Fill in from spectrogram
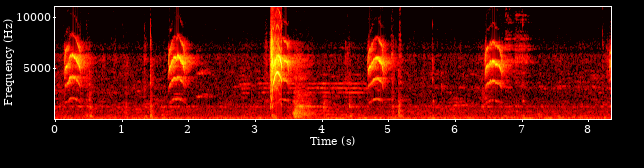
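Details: Brown-throated sunbird calling while sunbathing among wild birds: soft high arched notes spaced about every one and a half seconds, with one louder sharp chirp, over a faint low murmur.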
